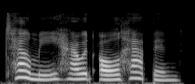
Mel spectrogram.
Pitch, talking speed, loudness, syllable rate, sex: 235 Hz, 185 wpm, -16 LUFS, 4.8 syllables/s, female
